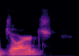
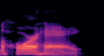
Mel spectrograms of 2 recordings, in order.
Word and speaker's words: Jorge: You know, a number of his of Jorge Posada's teammates would refer to him as George or Georgie. And that, and I remember asking Posada, like, how do you like your name pronounced? And he was so specific, and you could hear that it was important to him. I like being called Jorge.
